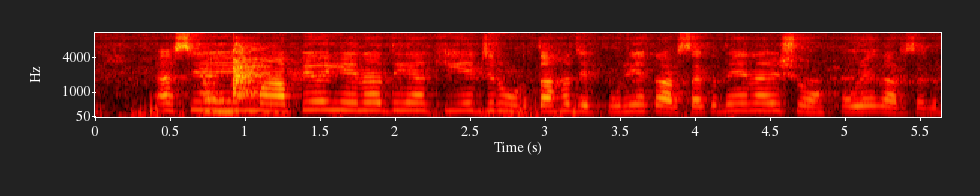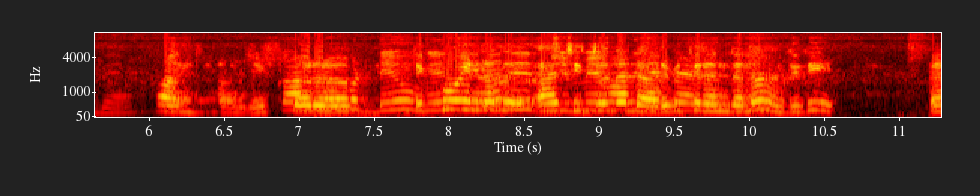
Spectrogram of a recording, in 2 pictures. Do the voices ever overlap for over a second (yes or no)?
yes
